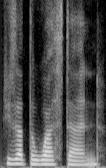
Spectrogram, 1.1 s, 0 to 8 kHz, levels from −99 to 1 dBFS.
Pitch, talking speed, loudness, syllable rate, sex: 200 Hz, 280 wpm, -18 LUFS, 5.4 syllables/s, female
